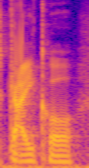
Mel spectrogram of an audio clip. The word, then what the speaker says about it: Geico: it's actually Geico sorry I forgot it's not gecko it's Geico if you you might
